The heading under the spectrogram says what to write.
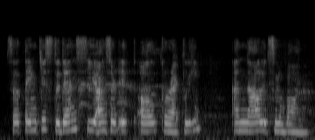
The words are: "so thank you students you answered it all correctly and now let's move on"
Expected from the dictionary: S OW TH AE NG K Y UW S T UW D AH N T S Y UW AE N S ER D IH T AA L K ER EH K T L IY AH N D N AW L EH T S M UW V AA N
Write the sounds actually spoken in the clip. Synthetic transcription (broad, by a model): S OW T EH NG K Y UW S T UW D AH N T S Y UW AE N S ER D IH T AA L K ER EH K T L IY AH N N AW L EH T S M UW V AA N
